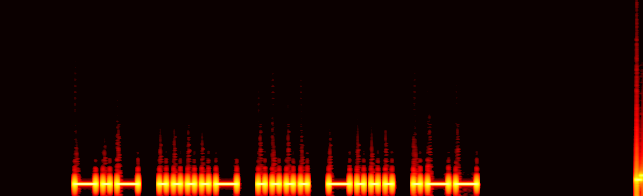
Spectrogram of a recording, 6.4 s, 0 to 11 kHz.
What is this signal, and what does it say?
Morse code, heard as a keyed tone, about 17 wpm, 700 Hz. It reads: K4HBW
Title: USA Call Signs - 5 Characters - 4x Character Spacing - 17wpm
